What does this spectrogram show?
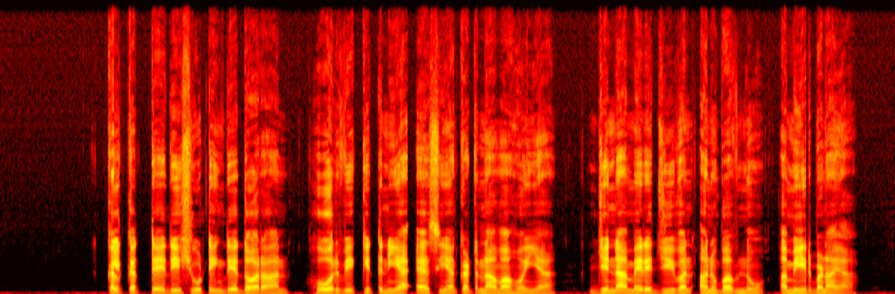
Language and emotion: Punjabi, neutral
